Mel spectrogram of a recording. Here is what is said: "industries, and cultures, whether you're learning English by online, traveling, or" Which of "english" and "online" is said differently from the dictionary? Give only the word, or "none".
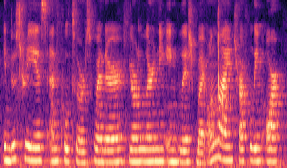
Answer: none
